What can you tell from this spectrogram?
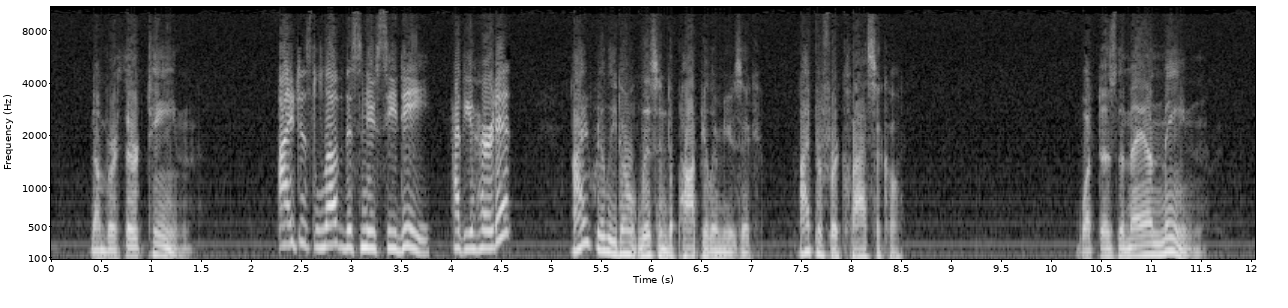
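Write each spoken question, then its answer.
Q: What does the man mean?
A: He hasn't heard it; he prefers classical music.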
